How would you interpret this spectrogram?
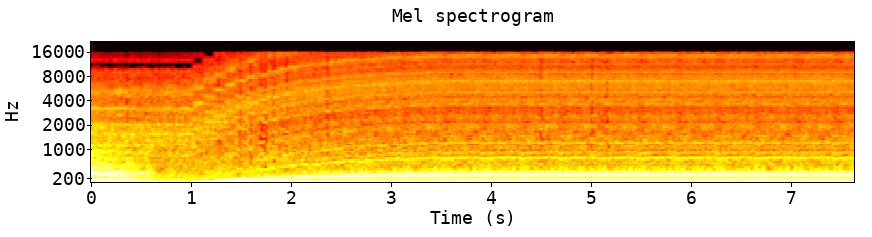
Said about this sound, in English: Start your engines. 3, 2, 1, go!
